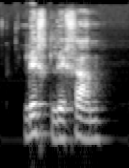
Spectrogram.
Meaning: 1. light body (vaguely human-shaped body made up of light, e.g. as an extension of a person on an astral plane) 2. light source
- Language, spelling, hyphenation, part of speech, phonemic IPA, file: Dutch, lichtlichaam, licht‧li‧chaam, noun, /ˈlɪxtˌlɪ.xaːm/, Nl-lichtlichaam.ogg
